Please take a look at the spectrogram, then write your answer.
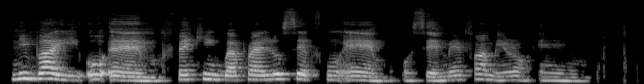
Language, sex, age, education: Yoruba, female, 15-29, tertiary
